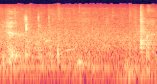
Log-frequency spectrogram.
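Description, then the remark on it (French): Steady rain falls outdoors, a soft continuous patter with occasional sharper drops, while muffled voices murmur faintly in the background. “On va se mettre un petit peu sous le vent, l'abri de la pluie.”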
